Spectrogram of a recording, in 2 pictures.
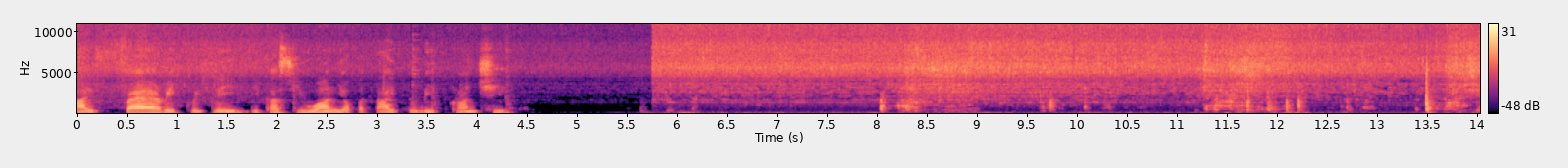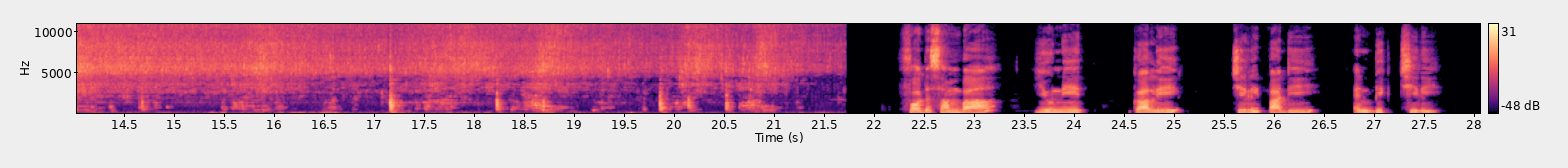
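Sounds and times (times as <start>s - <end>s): beans sizzling in hot oil: 0.0s - 21.8s
spatula scraping pan: 8.0s - 10.5s, 11.1s - 21.6s.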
